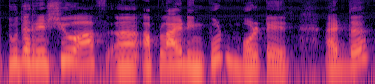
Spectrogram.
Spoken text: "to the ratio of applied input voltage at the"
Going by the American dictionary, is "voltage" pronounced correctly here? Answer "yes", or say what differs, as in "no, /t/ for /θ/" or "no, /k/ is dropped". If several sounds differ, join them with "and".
no, /b/ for /v/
